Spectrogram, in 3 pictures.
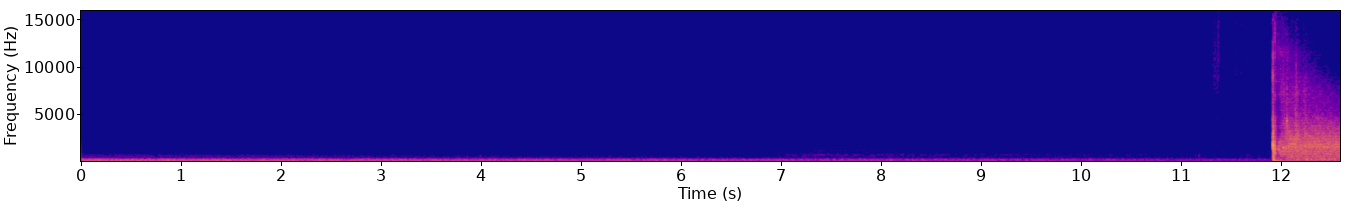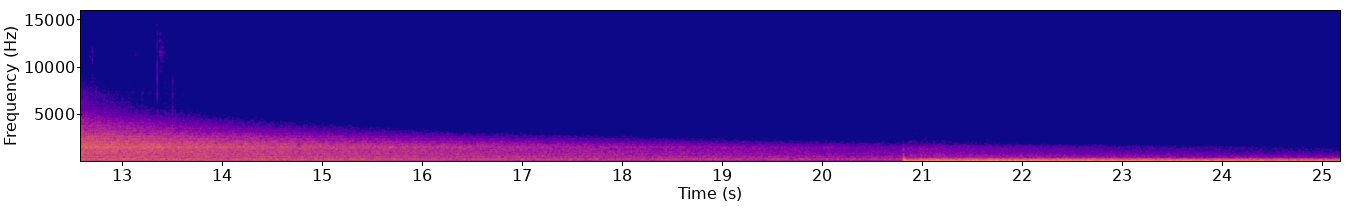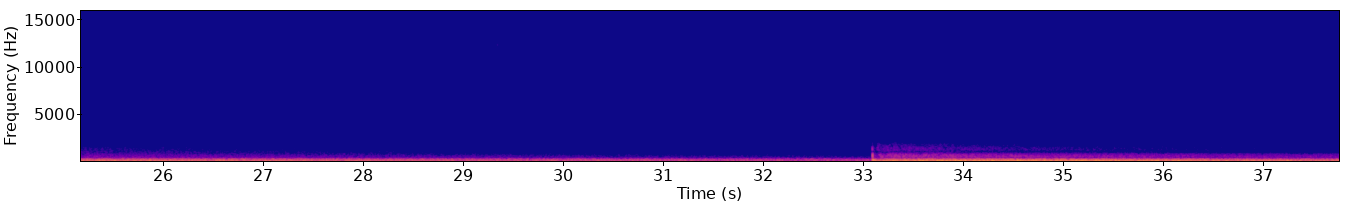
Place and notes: Havnevej, Struer, Danmark - Struer Harbor sounds from a empty big oil tank
Throwing stones into a large oil tank and pounding on the wall with my fist. recorded with Rode
NT-SF1 Ambisonic Microphone. Øivind Weingaarde
Region Midtjylland, Danmark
